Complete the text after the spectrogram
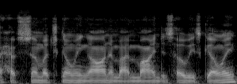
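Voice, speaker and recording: In a very clean recording with a silent background, a man with an American accent speaks very fast in a very deep, low pitch with a bright, sharp tone. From Florida (Osceola County). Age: 40s. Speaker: real estate association president. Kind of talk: interview.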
